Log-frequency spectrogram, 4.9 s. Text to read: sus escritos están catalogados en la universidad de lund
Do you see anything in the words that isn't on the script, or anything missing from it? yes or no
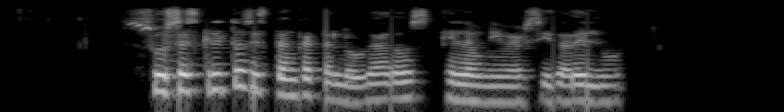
no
